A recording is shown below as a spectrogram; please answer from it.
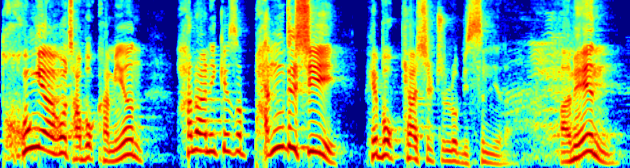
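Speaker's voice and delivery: loud, high declaration of faith; forceful preaching. Real, not acted. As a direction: drive it home to draw an amen. (아멘을 끌어내는 크고 높은 선포)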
